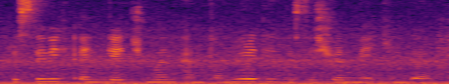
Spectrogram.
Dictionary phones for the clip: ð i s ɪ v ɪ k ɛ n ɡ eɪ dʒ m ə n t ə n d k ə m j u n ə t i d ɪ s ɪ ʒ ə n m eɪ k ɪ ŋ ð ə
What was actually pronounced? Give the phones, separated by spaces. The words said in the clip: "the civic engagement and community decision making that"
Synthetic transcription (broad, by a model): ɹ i s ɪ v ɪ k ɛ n ɡ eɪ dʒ m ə n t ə n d k ə m j u n ə t i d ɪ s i ʃ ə n m eɪ k ɪ ŋ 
